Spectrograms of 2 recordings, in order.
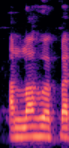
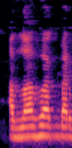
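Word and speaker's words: الله أكبر: এটাকে তাকবীরে তাহরিমা বলে আল্লাহ এবং আকবার শব্দ দুটির আলিফে জোর দিয়ে উচ্চারণ করা এবং হা কে সামান্য টানের আভাস দিয়ে উচ্চারণ করা উত্তম হাত উঠিয়ে কানের লতির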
